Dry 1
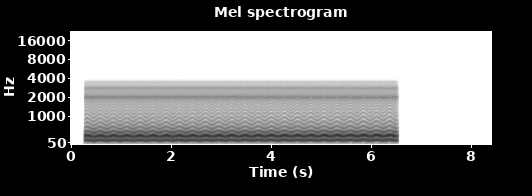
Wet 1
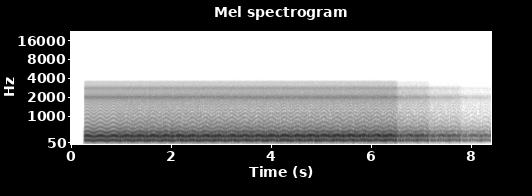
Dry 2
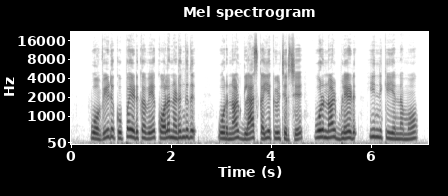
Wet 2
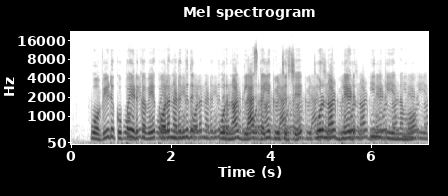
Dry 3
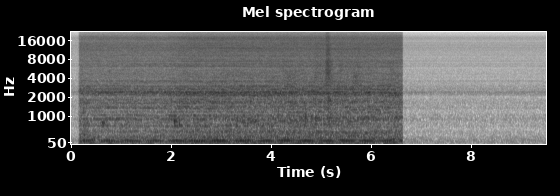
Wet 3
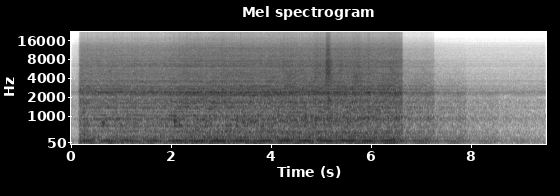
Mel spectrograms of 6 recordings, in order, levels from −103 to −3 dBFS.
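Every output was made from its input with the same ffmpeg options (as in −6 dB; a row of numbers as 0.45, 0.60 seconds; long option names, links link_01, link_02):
-filter_complex "[0:a]adynamicsmooth=sensitivity=1:basefreq=4700,asplit=2[link_01][link_02];[link_02]adelay=637,lowpass=frequency=2700:poles=1,volume=-8.5dB,asplit=2[link_03][link_04];[link_04]adelay=637,lowpass=frequency=2700:poles=1,volume=0.53,asplit=2[link_05][link_06];[link_06]adelay=637,lowpass=frequency=2700:poles=1,volume=0.53,asplit=2[link_07][link_08];[link_08]adelay=637,lowpass=frequency=2700:poles=1,volume=0.53,asplit=2[link_09][link_10];[link_10]adelay=637,lowpass=frequency=2700:poles=1,volume=0.53,asplit=2[link_11][link_12];[link_12]adelay=637,lowpass=frequency=2700:poles=1,volume=0.53[link_13];[link_01][link_03][link_05][link_07][link_09][link_11][link_13]amix=inputs=7:normalize=0,adynamicequalizer=threshold=0.0158:dfrequency=4500:dqfactor=0.7:tfrequency=4500:tqfactor=0.7:attack=5:release=100:ratio=0.375:range=2.5:mode=boostabove:tftype=highshelf"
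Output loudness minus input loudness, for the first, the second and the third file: +0.5, +0.5, −2.0 LU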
